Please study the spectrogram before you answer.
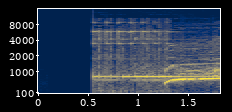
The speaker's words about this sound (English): The truck's backing up because they're hearing us.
